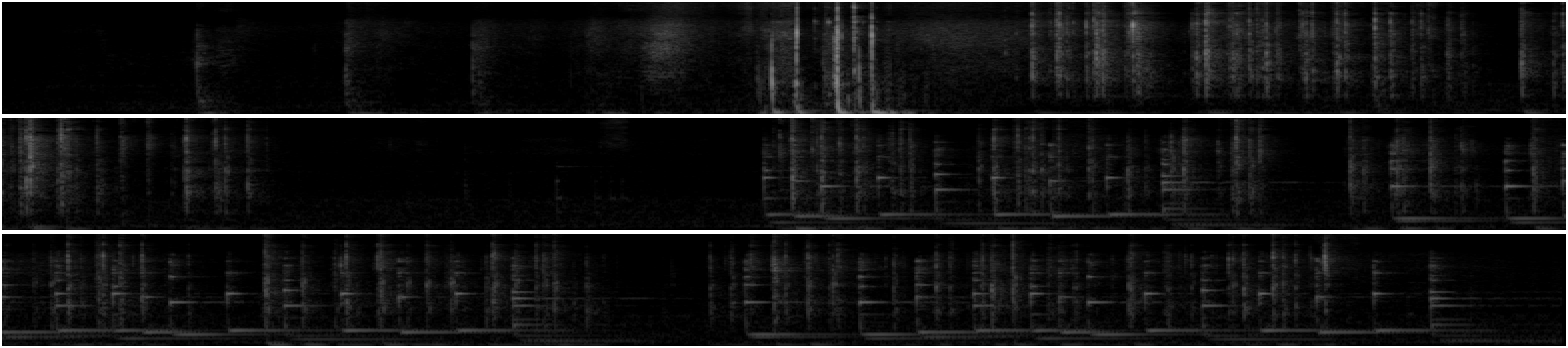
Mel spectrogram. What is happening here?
I was sitting at my desk in the office working on my assignment. I typed on the keyboard for several seconds. While I was typing, my phone started ringing nearby.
